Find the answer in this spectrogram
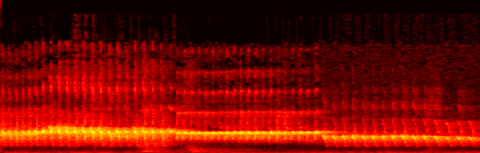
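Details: Excited canary song for stimulating and training other birds to sing, made of long, fast, pulsing rolls at a high, steady pitch. A short break comes midway, and the roll then continues slightly lower.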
